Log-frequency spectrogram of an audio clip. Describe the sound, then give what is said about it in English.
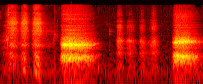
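Calming breathing exercise: three quick, sharp sniffing breaths in, then one long, loud breath out. The pattern repeats with four short inhalations and another long exhalation. “it's three or four short breaths in and one big breath out.”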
